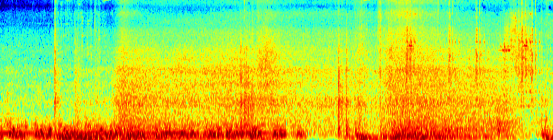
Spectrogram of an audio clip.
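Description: Heavy footsteps thud through rustling undergrowth.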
